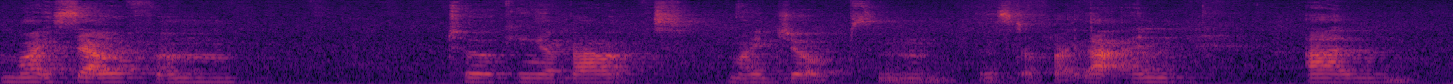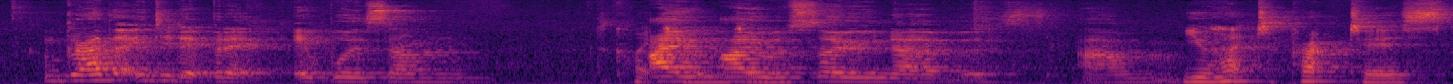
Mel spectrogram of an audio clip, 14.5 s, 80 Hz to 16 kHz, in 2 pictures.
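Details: Aphasia in a woman who had a stroke at age 18, now living with it for 10 years; she still finds speech and reading difficult.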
